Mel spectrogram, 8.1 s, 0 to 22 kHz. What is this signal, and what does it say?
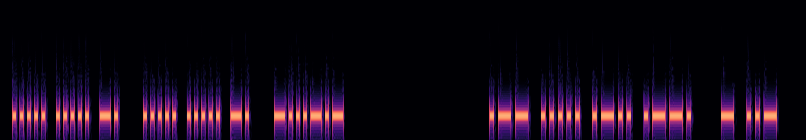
Morse code, heard as a keyed tone, about 38 wpm, 700 Hz. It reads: 55N 55N <BK> W5LP TU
